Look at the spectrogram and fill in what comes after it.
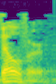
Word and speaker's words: Belvoir: There's another place in England, Belvoir. And we have a Belvoir here. It's pronounced Belver.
